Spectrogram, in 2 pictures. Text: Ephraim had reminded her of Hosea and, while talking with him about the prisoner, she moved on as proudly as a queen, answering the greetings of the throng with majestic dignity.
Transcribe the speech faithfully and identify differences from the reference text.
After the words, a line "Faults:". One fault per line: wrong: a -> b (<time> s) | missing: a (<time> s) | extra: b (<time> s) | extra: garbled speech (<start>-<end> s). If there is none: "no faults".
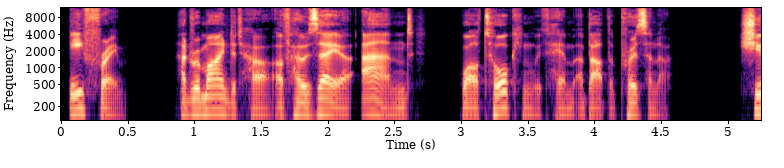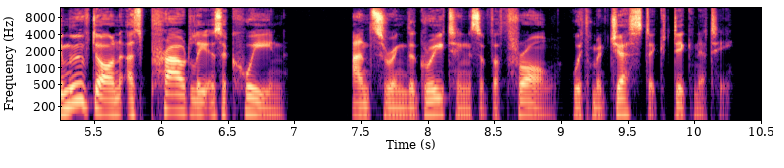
Ephraim had reminded her of Hosea and, while talking with him about the prisoner, she moved on as proudly as a queen, answering the greetings of the throng with majestic dignity.
Faults:
no faults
